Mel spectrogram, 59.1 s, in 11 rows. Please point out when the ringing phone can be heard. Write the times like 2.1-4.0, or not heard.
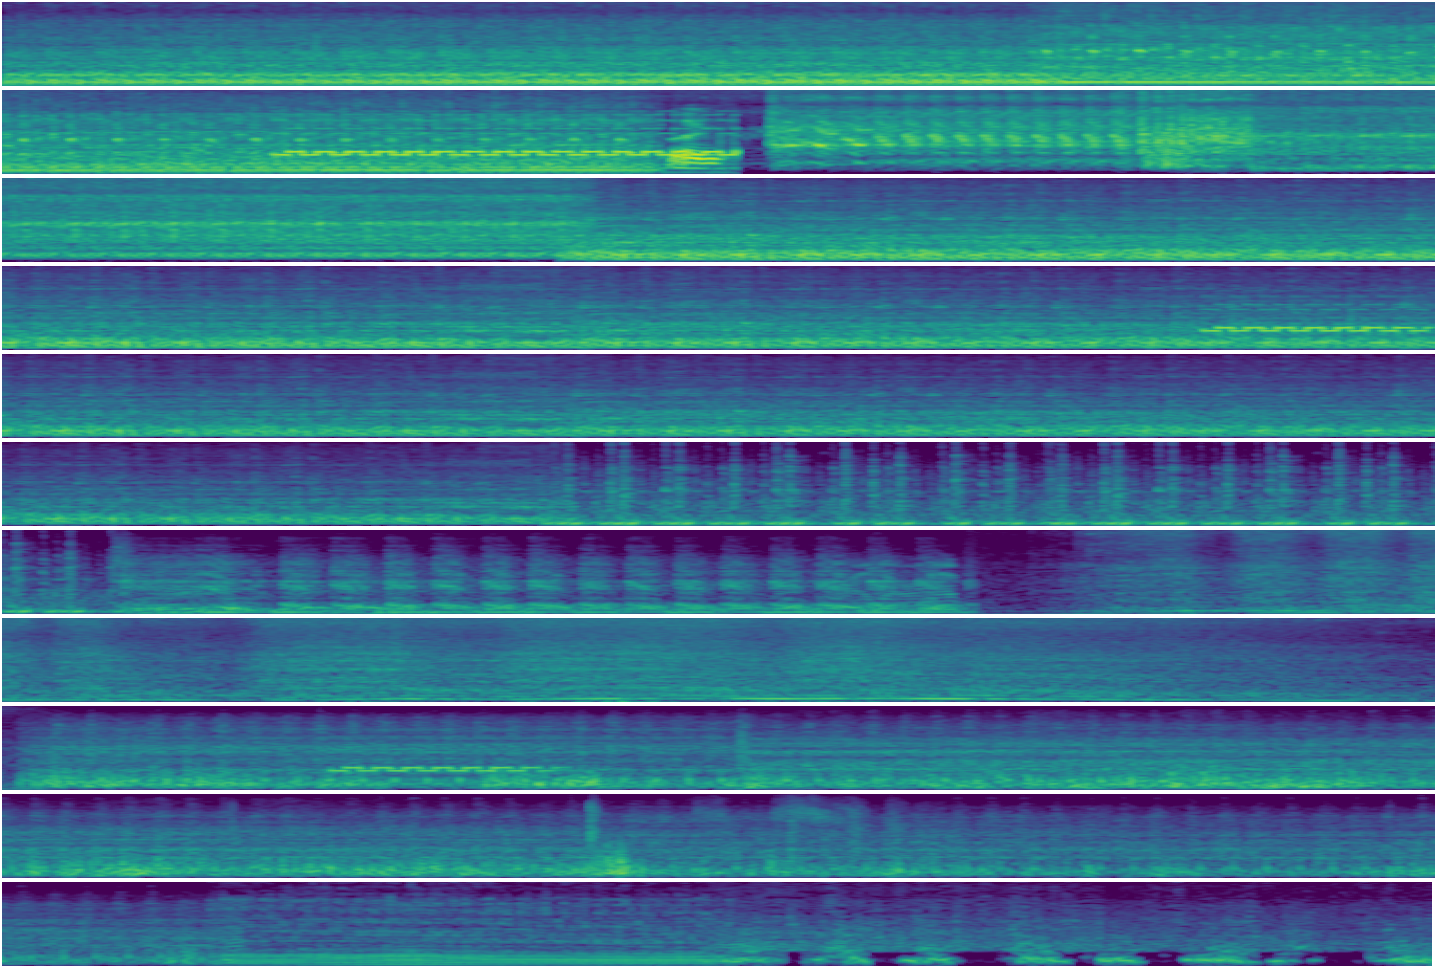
6.3-8.2, 20.6-21.5, 44.2-45.1.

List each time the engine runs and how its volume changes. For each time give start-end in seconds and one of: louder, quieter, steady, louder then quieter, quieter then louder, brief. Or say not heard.
0.0-59.0 quieter.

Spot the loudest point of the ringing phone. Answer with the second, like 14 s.
8 s.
